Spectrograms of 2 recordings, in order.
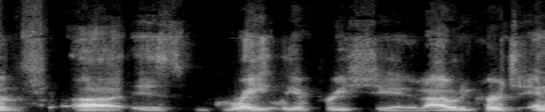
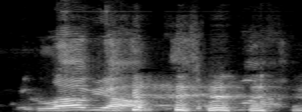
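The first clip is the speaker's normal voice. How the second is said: laughing; 9 semitones higher, 6 dB louder than usual. Real, not acted. Laughing affection to audience.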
